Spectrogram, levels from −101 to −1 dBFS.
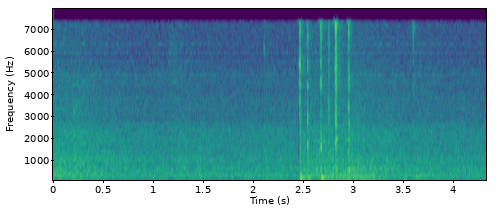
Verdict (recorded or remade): remade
